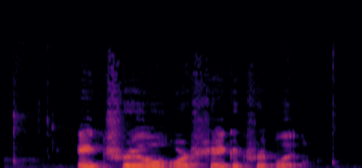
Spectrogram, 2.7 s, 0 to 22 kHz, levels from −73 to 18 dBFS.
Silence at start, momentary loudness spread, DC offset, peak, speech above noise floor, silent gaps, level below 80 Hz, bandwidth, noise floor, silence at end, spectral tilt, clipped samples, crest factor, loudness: 0.1 s; 11 LU; under 0.1%; -10 dBFS; 29 dB; none; -62 dBFS; 15.5 kHz; -54 dBFS; 0.45 s; -4 dB/octave; under 0.1%; 18 dB; -25 LUFS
